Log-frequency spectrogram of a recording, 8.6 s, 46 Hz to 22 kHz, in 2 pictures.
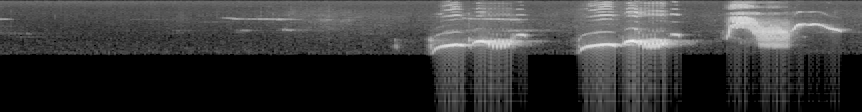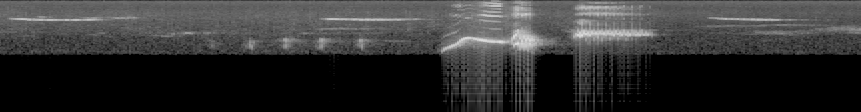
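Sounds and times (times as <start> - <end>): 
soft faint blackbird chips: 1.2 - 8.5
Eurasian blackbird Turdus merula whistling: 2.2 - 4.2, 6.5 - 7.6.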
